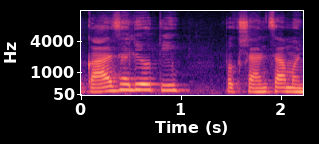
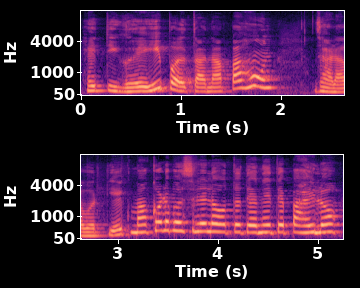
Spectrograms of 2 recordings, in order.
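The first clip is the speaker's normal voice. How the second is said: plain reading voice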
